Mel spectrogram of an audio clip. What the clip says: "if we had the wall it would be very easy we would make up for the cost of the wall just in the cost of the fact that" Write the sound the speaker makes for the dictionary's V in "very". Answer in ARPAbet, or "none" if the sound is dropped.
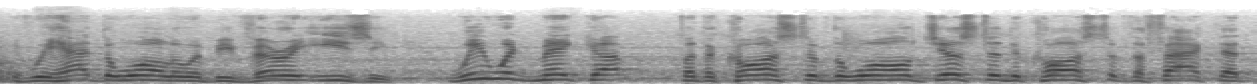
V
